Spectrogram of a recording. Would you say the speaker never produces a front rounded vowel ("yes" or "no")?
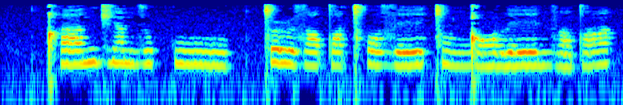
yes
